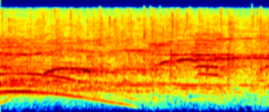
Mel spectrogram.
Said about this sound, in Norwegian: jeg hører. jeg hører at dere kan eh, klappe, og det setter jeg pris på.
